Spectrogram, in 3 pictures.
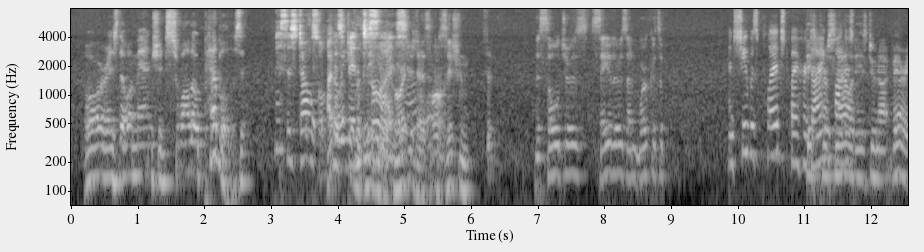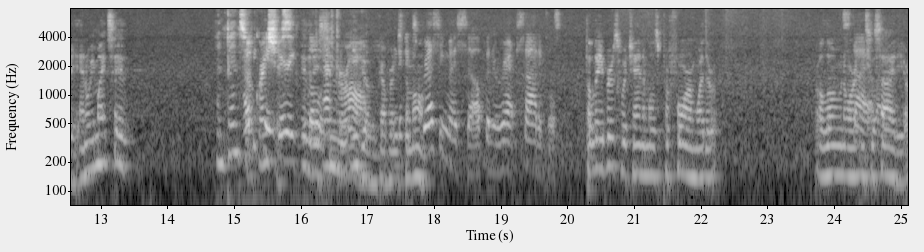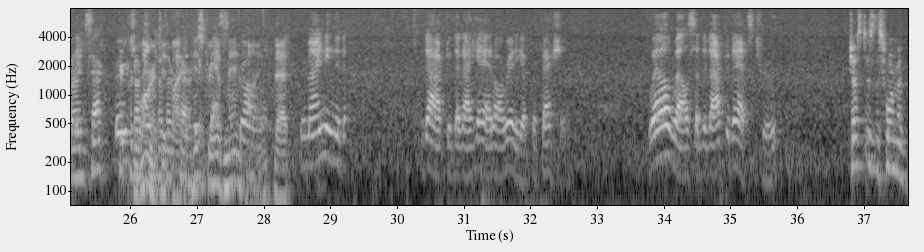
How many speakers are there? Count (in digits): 8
